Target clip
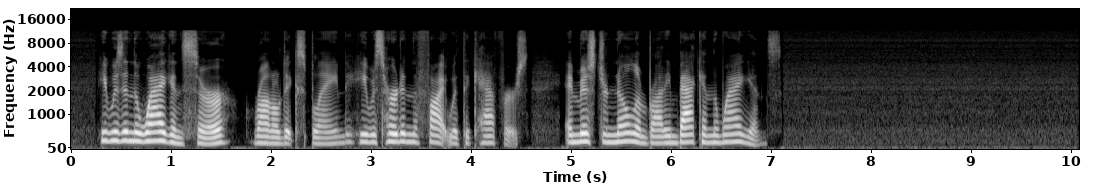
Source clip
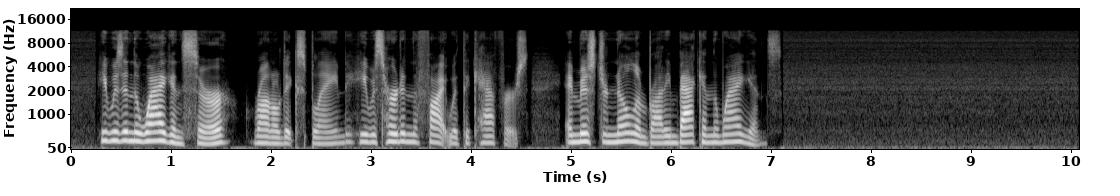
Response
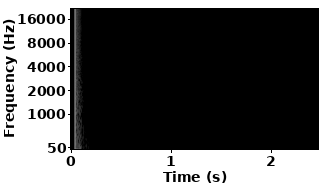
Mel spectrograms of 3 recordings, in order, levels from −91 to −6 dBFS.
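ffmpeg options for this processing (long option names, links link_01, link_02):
-af "equalizer=frequency=460:width=0.42:gain=9,volume=-6dB"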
